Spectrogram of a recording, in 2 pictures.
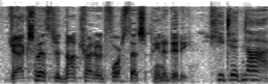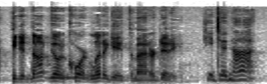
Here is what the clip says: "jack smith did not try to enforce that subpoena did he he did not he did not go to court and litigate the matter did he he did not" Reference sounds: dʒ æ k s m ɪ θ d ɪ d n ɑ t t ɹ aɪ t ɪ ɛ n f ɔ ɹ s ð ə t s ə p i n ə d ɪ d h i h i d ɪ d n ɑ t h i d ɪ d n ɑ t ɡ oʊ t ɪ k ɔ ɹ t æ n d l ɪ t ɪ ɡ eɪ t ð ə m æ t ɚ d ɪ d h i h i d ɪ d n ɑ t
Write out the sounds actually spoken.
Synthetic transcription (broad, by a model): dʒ æ k s m ɪ θ d ɪ d n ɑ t t ɹ aɪ t ɪ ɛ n f ɔ ɹ s ð ə t s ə p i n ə d ɪ d i h i d ɪ d n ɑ t h i d ɪ d n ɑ t ɡ oʊ t ɪ k ɔ ɹ t n l ɪ t ɪ ɡ eɪ t ð ə m æ t ɚ d ɪ d i h i d ɪ d n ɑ t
